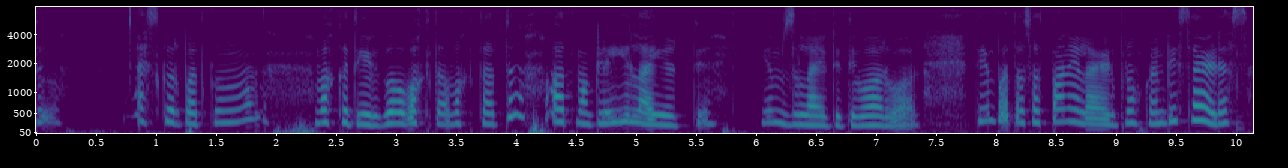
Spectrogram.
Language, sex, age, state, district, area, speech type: Kashmiri, female, 45-60, Jammu and Kashmir, Baramulla, rural, spontaneous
